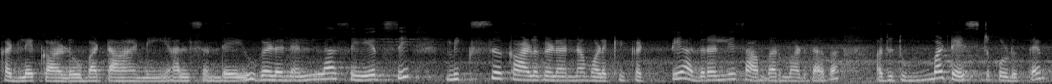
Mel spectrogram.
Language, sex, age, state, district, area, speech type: Kannada, female, 30-45, Karnataka, Chamarajanagar, rural, spontaneous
